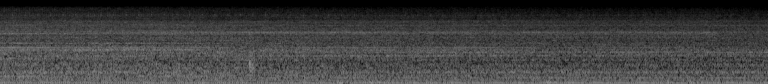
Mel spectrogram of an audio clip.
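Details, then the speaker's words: BMW X3 E83 after oil leak repairs: smooth, even idle with steady hum, no knocks, ticks or stumbles; runs and sounds good, everything hooked up. "Should have no more oil leaks now. Runs good, sounds good. Everything's hooked up."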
